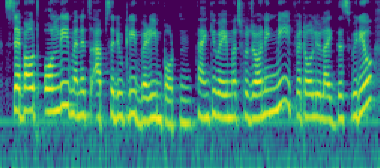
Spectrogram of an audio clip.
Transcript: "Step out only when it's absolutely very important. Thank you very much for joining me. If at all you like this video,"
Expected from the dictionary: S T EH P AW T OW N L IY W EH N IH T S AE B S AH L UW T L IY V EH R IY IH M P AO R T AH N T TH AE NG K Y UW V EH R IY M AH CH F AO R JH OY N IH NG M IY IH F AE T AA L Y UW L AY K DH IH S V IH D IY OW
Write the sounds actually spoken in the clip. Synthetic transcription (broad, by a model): S T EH P AW T OW N L IY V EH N IH T S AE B S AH L UW T L IY V EH R IY IH M P AO R T AH N T T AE NG K Y UW V EH R IY M AH CH F AO R JH OY N IH NG M IY IH F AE T AA L Y UW L AY K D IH S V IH D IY OW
